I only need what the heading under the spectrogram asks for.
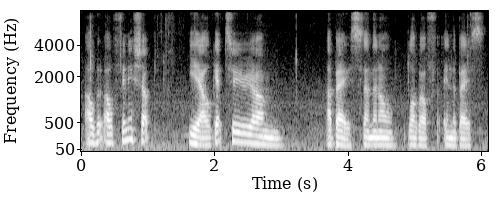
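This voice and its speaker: A man's voice: fairly low pitch, steady tone, a little slow, a little mellow, slight background noise. Chatty man streaming a game. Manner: chatty, joking, talks to chat. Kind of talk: casual gaming stream chat.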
